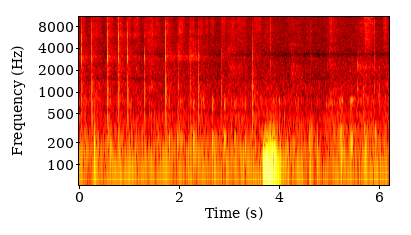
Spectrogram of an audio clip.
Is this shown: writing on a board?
yes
